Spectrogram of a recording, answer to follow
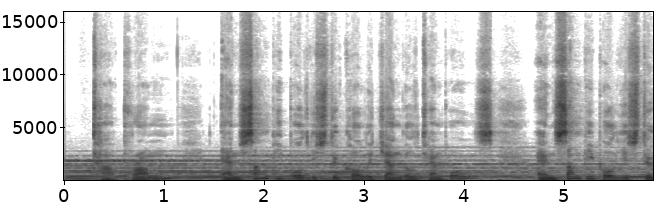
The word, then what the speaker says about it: Ta Prohm: This temple we call Ta Prohm. This spelled with T-A-P-R-O-H-M.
